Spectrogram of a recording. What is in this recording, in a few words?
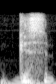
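moroccan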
